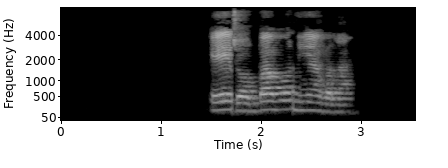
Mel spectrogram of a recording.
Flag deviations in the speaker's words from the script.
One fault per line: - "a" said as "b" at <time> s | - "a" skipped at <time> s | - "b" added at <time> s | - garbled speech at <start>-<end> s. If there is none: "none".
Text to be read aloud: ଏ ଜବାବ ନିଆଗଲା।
none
